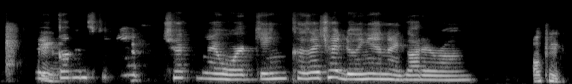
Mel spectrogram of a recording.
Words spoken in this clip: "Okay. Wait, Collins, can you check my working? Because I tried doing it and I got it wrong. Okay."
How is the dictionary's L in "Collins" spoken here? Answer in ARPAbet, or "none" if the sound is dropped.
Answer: none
